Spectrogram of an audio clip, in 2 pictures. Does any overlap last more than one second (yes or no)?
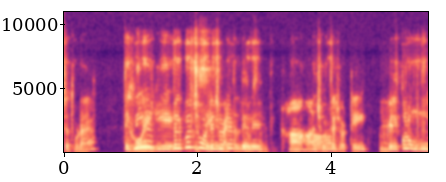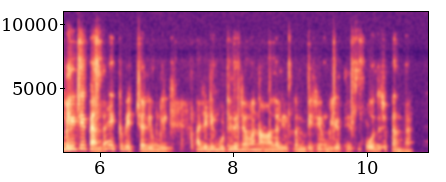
yes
